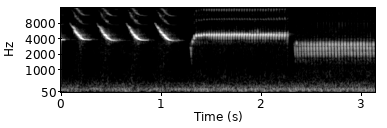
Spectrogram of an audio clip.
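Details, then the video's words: Bird chirps: four loud, steeply falling high notes spaced evenly, followed by a buzzy, level high trill and then a lower, steadier rattling trill. "The sound of birds chirping"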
